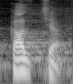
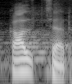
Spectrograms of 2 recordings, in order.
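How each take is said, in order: Both takes have the same delivery.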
